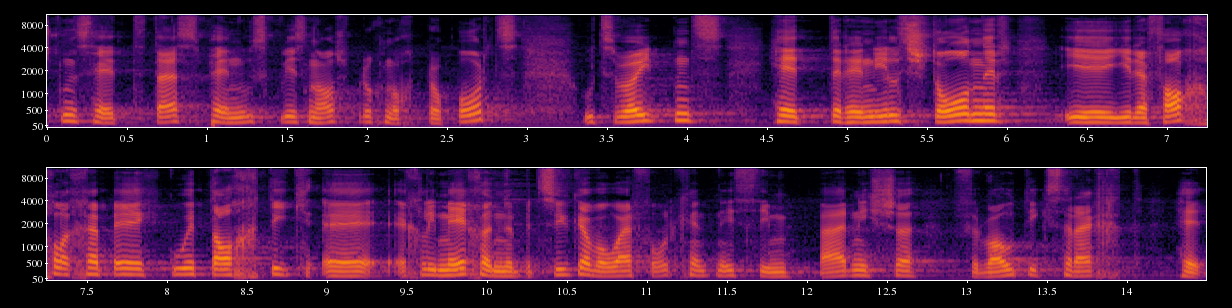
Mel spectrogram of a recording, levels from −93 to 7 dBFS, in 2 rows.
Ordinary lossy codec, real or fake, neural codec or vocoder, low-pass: none; real; none; none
